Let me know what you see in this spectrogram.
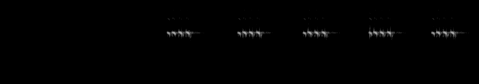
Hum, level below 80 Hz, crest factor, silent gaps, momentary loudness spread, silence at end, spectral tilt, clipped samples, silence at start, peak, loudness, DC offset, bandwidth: none; under -90 dBFS; 16 dB; none; 12 LU; 0.25 s; 8.5 dB/octave; under 0.1%; 1.65 s; -14 dBFS; -24 LUFS; under 0.1%; 14 kHz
